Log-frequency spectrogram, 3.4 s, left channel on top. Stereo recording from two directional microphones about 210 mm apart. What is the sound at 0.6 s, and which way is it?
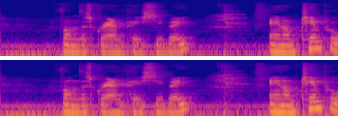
Speech, 10° left (ahead or behind).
